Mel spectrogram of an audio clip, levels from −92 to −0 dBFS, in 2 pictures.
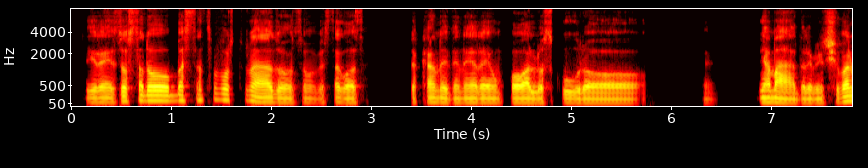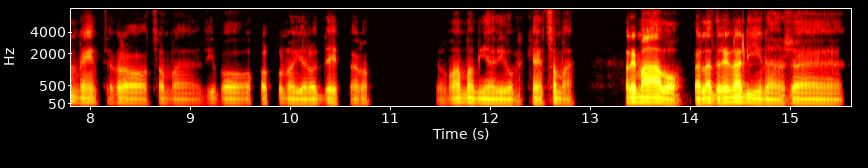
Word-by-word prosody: Direi, 90 0 -4
so' 110 +6 -2
stato 120 -1 +2
abbastanza 120 +4 -9
fortunato, 95 -10 -2
insomma, 80 +1 -11
per 75 0 -16
sta 95 - -8
cosa, 80 -2 -4 0.4
cercando 90 -1 -5
i - - -3
tenere 85 +1 -3
un 80 -1 -5
po' 85 0 +2
all'oscuro, 75 -2 -3 0.5
ehm, 75 - -23 0.4
mia 90 0 -1
madre, 80 -2 -1
principalmente, 85 +2 -3
però, 75 0 -2
insomma, 75 -2 -12
tipo 75 0 -6
a - - -33
qualcuno 80 -1 -7
gliel'ho 75 0 -2
detta, 75 +1 -5
no, 75 0 -11 0.6
"o 70 - -17
mamma 85 +3 0
mia." 80 -1 -1
Dico, 75 -1 -1
perché 75 - -5
insomma, - - -3 0.5
tremavo 90 -3 +8
per - - +4
l'adrenalina, 85 -3 +5
cioè 75 -2 -2
80 Hz, 140 wpm, -26 LUFS, 75-90 Hz, 0.6 s, tremavo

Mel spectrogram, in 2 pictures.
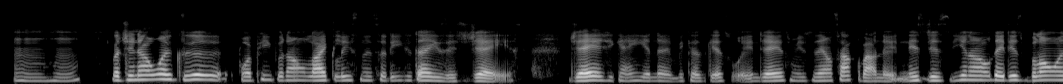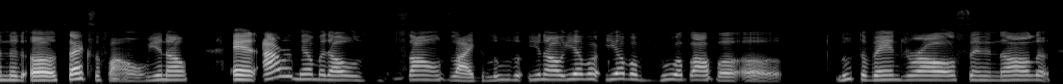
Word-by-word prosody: Mhm, 165 +1 -11 0.3
but 190 0 0
you 210 - +2
know 220 +1 +4
what's 230 0 +5
good 215 +2 +3
what 180 0 -2
people 215 -5 -7
don't 190 0 -3
like 190 +1 +4
listening 190 +1 -6
to 190 -2 -6
these 190 +2 -10
days 175 -4 +2
is 150 +1 -8
jazz. 155 -4 +1 0.6
Jazz, 180 +2 +7
you 175 - -12
can't 170 -1 -8
hear 165 -3 -6
nothing 160 -3 -7
because 155 -1 -8
guess 165 +1 -5
what? - - -10
In 150 +3 -9
jazz 170 +3 +2
music, 170 -3 -13
they 175 - -4
don't 175 0 -3
talk 200 +1 0
about 155 -1 -1
nothing. 155 - -6
It's 190 +2 0
just, 180 -1 -1
you 205 +4 -2
know, 200 -1 +1
they 200 -3 +6
just 195 -1 0
blowing 200 +2 +2
the, 200 -1 -2
uh, 190 0 +8
saxophone, 195 - +1
you 205 +3 -3
know, 210 0 0 0.4
and 215 -2 +7
I - - +6
remember 240 -11 -4
those 200 -3 -2 0.4
songs 215 0 -2
like, 170 -3 0
Luther 210 +4 -10
you 215 +2 -8
know, 220 -1 0
you 235 +3 +1
ever 245 0 -2
you 235 +3 -1
ever 245 -2 -1 0.2
grew 225 +4 -6
up 220 -1 -6
off 210 0 0
of, - - -3
uh, - - -18 0.6
Luther 215 +1 -5
Vandross 205 0 0
and 200 -2 -8
all 210 +1 -1
the 210 -1 -6
200 Hz, 190 wpm, -23 LUFS, 180-215 Hz, 0.6 s, uh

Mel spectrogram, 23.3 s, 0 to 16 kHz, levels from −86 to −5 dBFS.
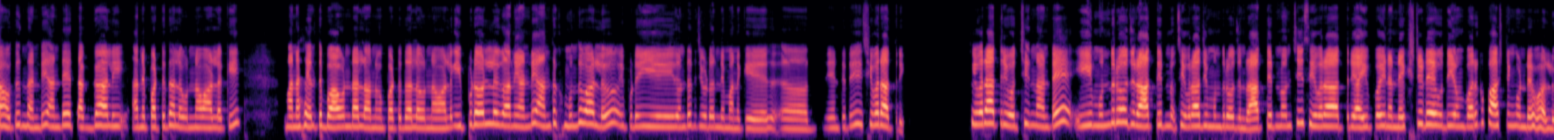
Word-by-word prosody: అవుతుందండి. 270 0 -4
అంటే 265 +3 -3 0.2
తగ్గాలి 275 +3 +1 0.3
అనే 255 0 -2
పట్టుదల 265 +2 -1
ఉన్నవాళ్ళకి, 245 +2 -2 0.8
మన 260 0 +1
హెల్త్ 280 0 +1
బావుండాలనో 255 -1 +2
పట్టుదల 240 +1 -1
ఉన్నవాళ్ళకి, 230 +2 -3
ఇప్పుడోళ్ళు 315 +4 +2
గానియండి. 275 +3 +1
అంతకు 285 +4 -6
ముందు 275 +6 -4
వాళ్ళు 285 -4 +2 0.3
ఇప్పుడు 270 +1 -7
ఈ 275 - -2 0.4
ఇది 260 - -2
ఉంటది 275 +1 -6
జూడండి 255 -2 -5
మనకి 230 0 -4 0.5
అహ్, 215 -1 -4 0.3
ఏంటిది? 255 +5 -8 0.2
శివరాత్రి. 300 -4 +3 1.0
శివరాత్రి 325 0 +4
ఒచ్చిందంటే 275 -1 -1 0.4
ఈ - - +1 0.2
ముందు 295 +5 -2
రోజు 365 -3 +2
రాతిరిను 275 0 +4
శివరాత్రి 280 0 +2
ముందు 265 0 -6
రోజు 255 -2 -2 0.2
రాత్రి 230 +5 +3
నుంచి 280 +5 -4
శివరాత్రి 270 -3 +3
అయిపోయిన 265 +2 0
నెక్స్ట్ 255 +6 -3
డే 310 - +7
ఉదయం 280 0 -2
వరకు 290 +7 -1
ఫాస్టింగ్ 290 -1 +3
ఉండేవాళ్ళు. 250 -5 0
270 Hz, 115 wpm, -23 LUFS, 250-285 Hz, 1.0 s, డే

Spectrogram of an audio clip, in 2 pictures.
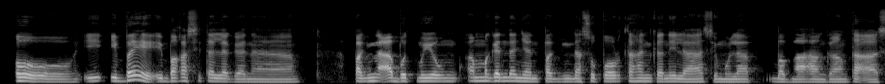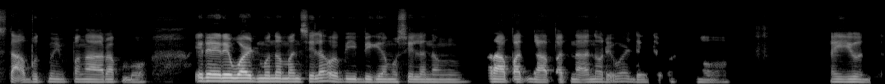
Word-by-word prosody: Oo, 125 -6 +3
i 160 +1 -1
iba, 155 +5 +3
eh, 145 - +2
iba 145 +1 +1
kasi 165 0 -2
talaga 140 -4 0
na 125 0 -5 1.0
pag 150 -1 +3
naabot 150 0 +3
mo 150 - -2
yung 145 -1 0
ang 160 0 0
maganda 160 -1 +3
niyan 140 -2 0
pag 135 -2 -1
nasuportahan 145 +1 -1
ka 140 - -1
nila 130 -2 0
simula 125 -1 -4
baba 120 -2 -1
hanggang 120 0 -3
taas, 115 -3 -1
naabot 115 +1 -3
mo 130 - -6
yung 120 0 -10
pangarap 120 -1 -2
mo, 105 +2 -11 0.4
ire-reward 150 -2 +7
mo 140 0 +3
naman 135 -1 +2
sila 140 +2 0
o 140 - +1
bibigyan 120 -1 -3
mo 115 - -5
sila 120 -1 -3
ng 115 -1 -7 0.2
karapat-dapat 120 -3 +1
na 115 -2 -3
ano 120 - -5
reward, 130 +3 -8
eh, 110 - -10
'di - - -19
ba? 125 - -20 1.6
Ayun. 120 -2 -3
130 Hz, 155 wpm, -26 LUFS, 120-145 Hz, 1.6 s, ire-reward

